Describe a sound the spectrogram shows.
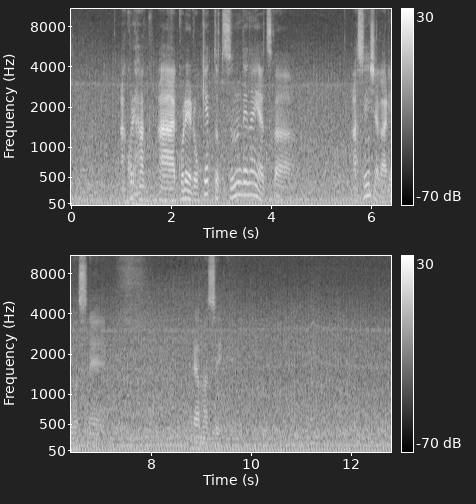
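A helicopter engine and rotor drone steadily.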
